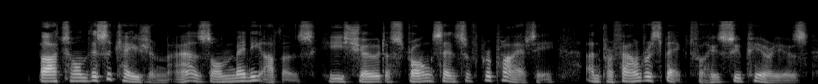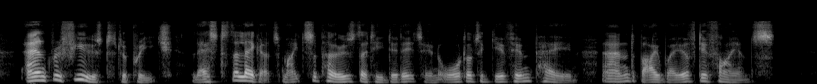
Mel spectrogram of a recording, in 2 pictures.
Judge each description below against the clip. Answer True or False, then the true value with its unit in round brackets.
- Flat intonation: False (5.2 semitones)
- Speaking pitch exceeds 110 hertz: True (135 Hz)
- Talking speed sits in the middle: True (165 wpm)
